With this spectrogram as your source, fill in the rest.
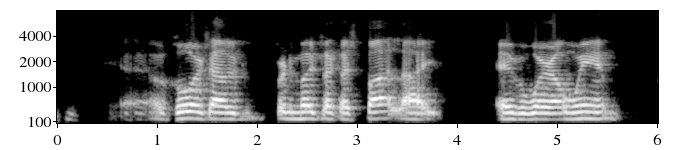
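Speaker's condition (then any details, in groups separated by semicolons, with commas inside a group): Traumatic brain injury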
